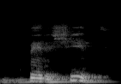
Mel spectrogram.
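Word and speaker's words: בְּרֵאשִׁית: Mas como nós pronunciamos Bereshit, aqui o Shevá, esses dois pontinhos embaixo do Bet, ele tem um som de E.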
